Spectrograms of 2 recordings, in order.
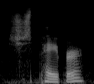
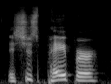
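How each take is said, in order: First: "It's just paper" soft with a rising end; soft questioning. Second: "It's just paper" loud and higher, falling; loud insistence. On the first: Streamer repeating the defence to chat, soft and rising. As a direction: quietly shrug it off. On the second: Streamer defending the fingernail to chat, loud insistence. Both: Real, not acted.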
